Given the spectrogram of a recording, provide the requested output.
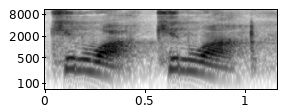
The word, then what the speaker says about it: quinoa: Quinoa.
